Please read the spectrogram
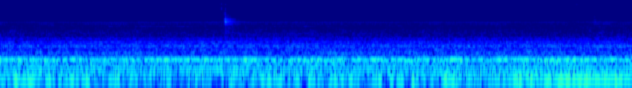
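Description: A steady low hum of room tone, with one faint click about two seconds in.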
